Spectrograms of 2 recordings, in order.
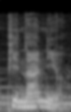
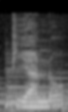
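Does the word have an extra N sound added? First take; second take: yes; no. First: The word has an extra N sound added. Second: The word has no extra sound added. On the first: The speaker calls it wrong. "a person can add sounds to words" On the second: The speaker calls it right. "When he's going to say piano"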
